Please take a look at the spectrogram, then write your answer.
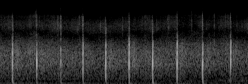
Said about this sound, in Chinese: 大家鼓掌。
